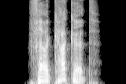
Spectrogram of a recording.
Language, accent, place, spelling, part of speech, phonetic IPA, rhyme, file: German, Germany, Berlin, verkacket, verb, [fɛɐ̯ˈkakət], -akət, De-verkacket.ogg
- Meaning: second-person plural subjunctive I of verkacken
